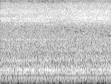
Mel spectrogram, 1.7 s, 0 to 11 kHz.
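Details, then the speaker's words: Chevy Tahoe with code P0128 and erratic coolant temperature sensor readings, engine off: constant loud airy rush of the cooling fan running after shutdown; faulty coolant temperature sensor, about to be replaced. "know you guys can't really hear me from the fan running. I'm going to see if um it's going to go off before I stop."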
